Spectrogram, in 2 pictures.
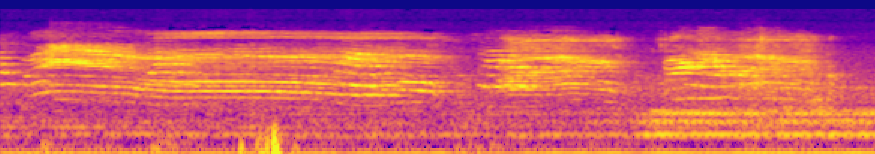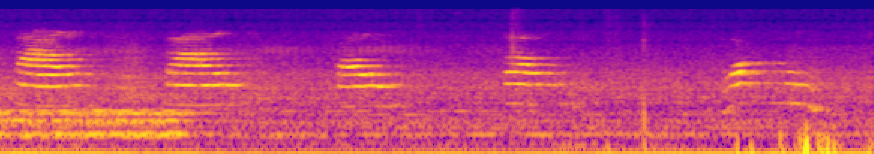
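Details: House cat mother calling her kittens to follow: one long strained meow, then a series of shorter meows that grow quieter and more spaced out, over a faint background hum.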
